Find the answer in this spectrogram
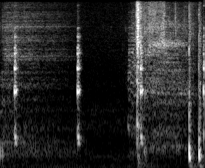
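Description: Faint, evenly spaced ticking, about two ticks a second, inside a truck cab.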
